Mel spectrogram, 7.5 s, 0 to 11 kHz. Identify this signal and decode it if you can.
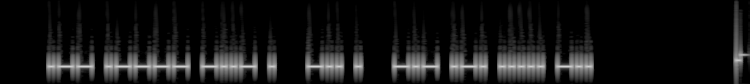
Morse code, heard as a keyed tone, about 25 wpm, 700 Hz. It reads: W1XE DE KR5D
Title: USA Callsign DE Callsign - 4 Characters - 25wpm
